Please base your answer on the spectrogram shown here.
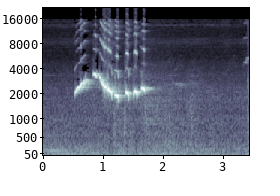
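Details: Orange-headed thrush singing one loud whistled phrase that rises, then slides down in a rapid series of slurred notes, ending in a trailing whistle, with a second phrase beginning at the very end against a quiet background.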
